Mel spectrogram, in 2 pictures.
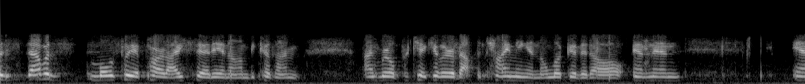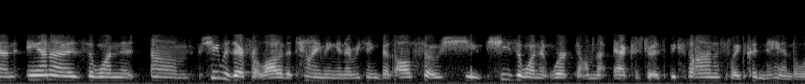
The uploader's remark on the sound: We have a great phone conversation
